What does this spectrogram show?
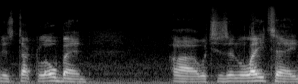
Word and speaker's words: Tacloban: It's the proper pronunciation is Tacloban.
